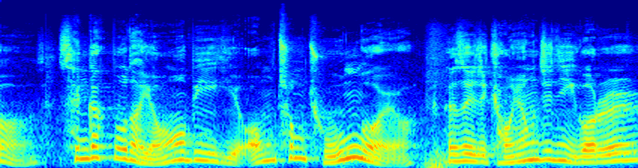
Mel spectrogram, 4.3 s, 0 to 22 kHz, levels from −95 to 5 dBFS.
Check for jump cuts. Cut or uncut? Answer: cut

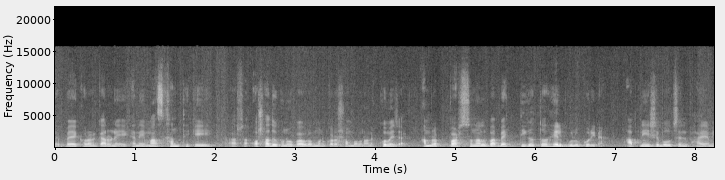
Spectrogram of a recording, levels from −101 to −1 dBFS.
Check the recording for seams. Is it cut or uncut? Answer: cut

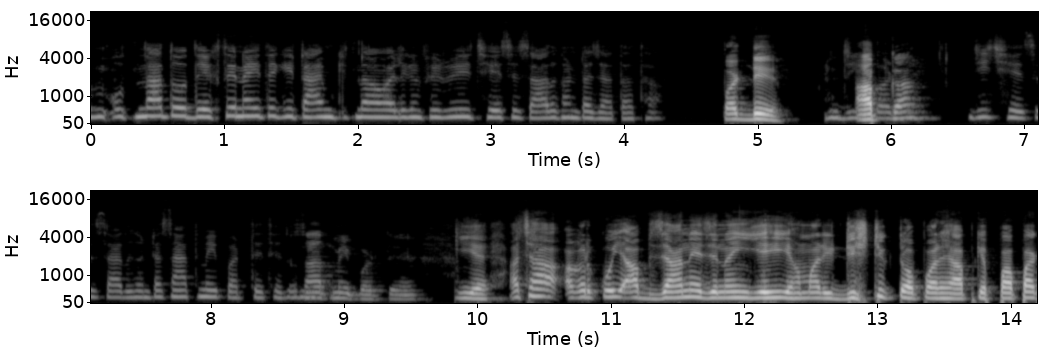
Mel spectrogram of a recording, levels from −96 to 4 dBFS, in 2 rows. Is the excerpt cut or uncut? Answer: cut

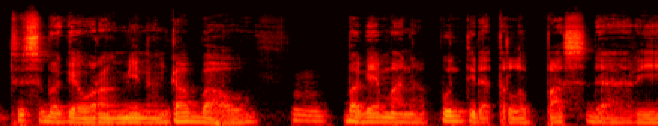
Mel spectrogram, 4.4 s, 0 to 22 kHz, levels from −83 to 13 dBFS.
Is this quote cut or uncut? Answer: uncut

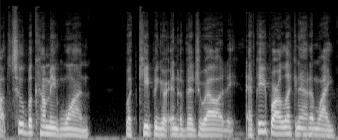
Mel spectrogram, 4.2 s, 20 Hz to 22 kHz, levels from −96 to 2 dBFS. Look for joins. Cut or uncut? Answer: uncut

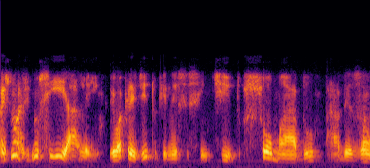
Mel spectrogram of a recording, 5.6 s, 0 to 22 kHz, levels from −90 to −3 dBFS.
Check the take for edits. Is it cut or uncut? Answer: cut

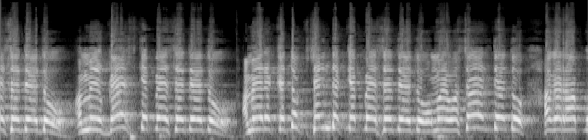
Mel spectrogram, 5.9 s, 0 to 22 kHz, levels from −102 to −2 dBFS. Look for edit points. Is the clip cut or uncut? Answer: cut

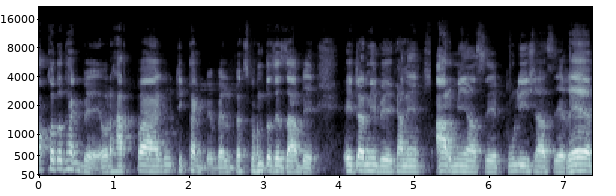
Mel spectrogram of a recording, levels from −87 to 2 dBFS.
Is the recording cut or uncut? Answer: cut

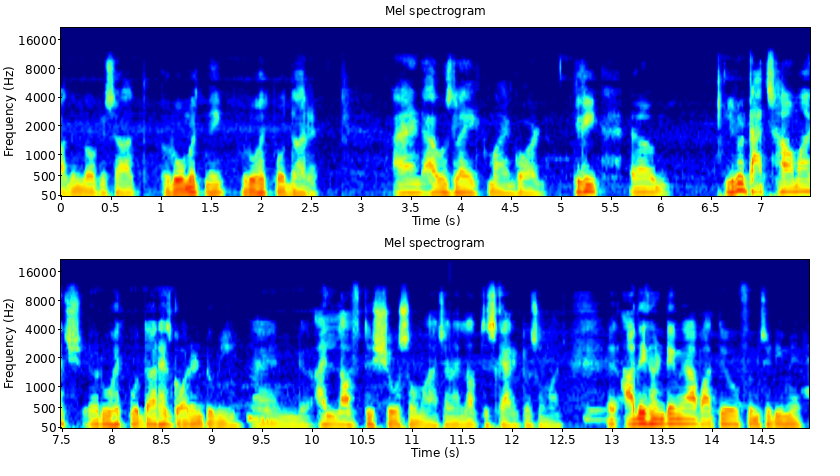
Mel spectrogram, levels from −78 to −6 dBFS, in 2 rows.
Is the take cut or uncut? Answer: uncut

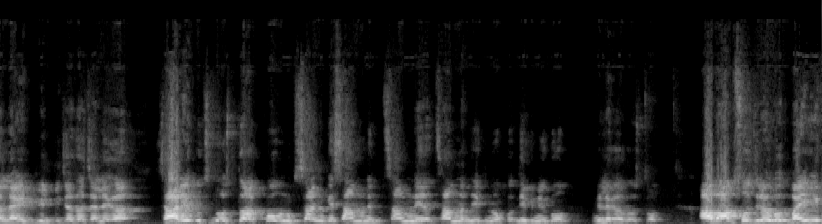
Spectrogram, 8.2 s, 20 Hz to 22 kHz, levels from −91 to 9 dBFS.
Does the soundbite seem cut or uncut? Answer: uncut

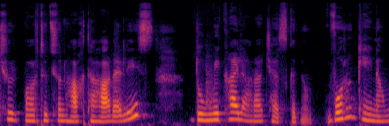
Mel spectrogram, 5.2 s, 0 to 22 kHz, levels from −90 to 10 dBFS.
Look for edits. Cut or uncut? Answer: uncut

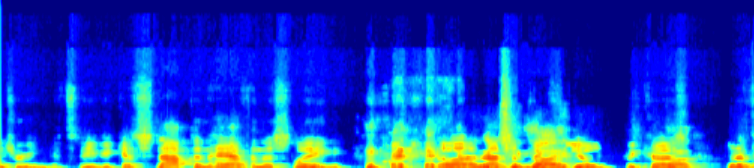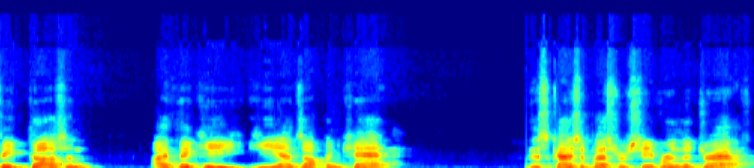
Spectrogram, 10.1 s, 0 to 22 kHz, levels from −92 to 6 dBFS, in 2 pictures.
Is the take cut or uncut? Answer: cut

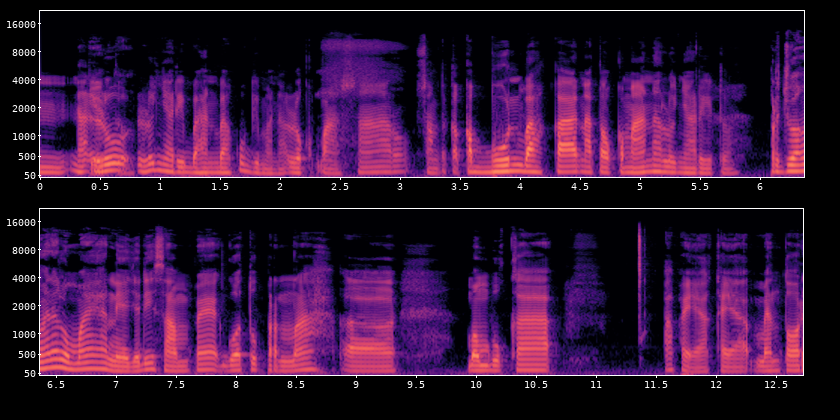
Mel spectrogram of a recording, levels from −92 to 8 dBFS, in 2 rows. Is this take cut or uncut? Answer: uncut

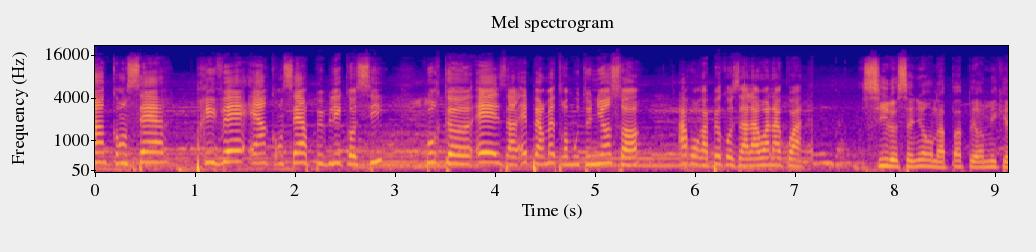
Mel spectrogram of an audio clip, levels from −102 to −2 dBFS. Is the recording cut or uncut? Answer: cut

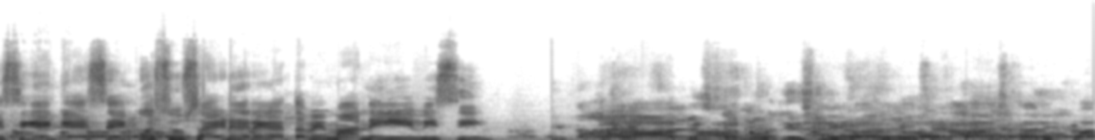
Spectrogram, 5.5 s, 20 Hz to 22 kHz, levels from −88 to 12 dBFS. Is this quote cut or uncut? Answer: cut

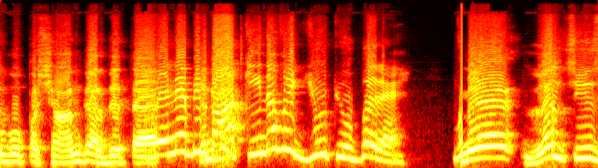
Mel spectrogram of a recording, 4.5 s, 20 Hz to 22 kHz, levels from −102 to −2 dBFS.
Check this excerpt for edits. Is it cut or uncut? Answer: cut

